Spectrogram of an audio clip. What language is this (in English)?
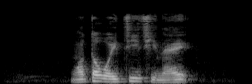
Cantonese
